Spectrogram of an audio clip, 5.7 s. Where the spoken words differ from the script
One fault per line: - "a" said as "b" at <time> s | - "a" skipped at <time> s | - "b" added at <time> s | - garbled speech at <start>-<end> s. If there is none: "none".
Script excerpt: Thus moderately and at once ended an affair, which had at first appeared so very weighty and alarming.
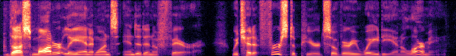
- "at" skipped at 1.1 s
